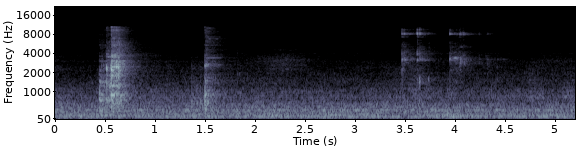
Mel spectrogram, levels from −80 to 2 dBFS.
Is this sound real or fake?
real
